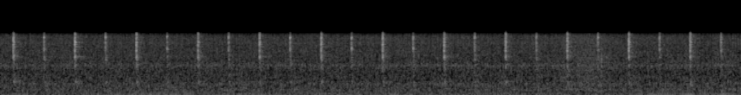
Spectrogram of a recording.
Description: A rhythmic ticking sound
